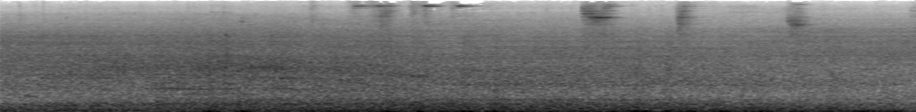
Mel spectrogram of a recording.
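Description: Passenger coaches of a steam-hauled special train rolling through the station, a steady rumble of wheels on rail with several short high squeaks in the middle and second half.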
